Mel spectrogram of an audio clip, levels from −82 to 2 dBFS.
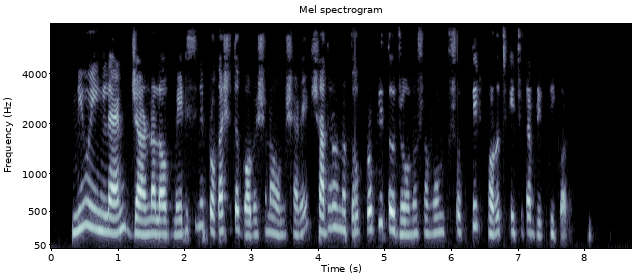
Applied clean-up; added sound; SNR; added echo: neural mask model DeepFilterNet 3.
